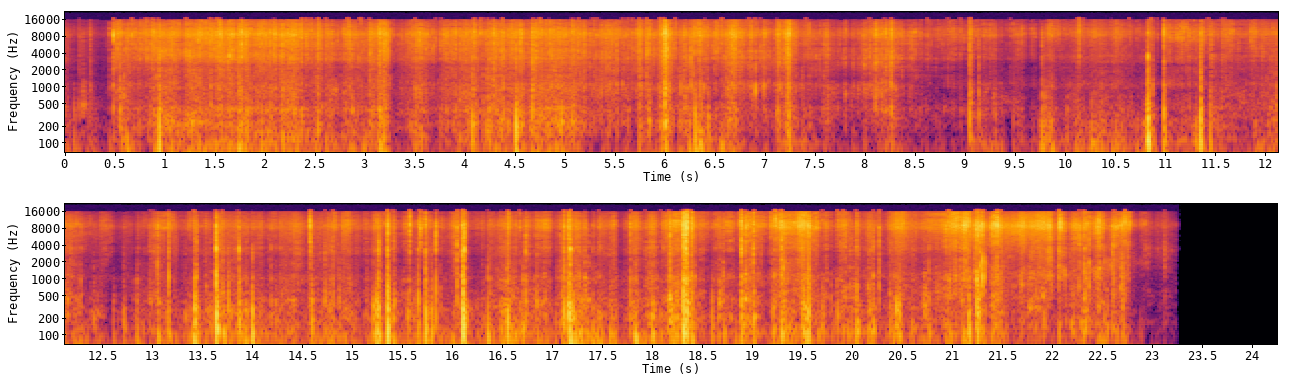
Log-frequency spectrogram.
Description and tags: extracting an item out of a small cardboard box with microphone inside the box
